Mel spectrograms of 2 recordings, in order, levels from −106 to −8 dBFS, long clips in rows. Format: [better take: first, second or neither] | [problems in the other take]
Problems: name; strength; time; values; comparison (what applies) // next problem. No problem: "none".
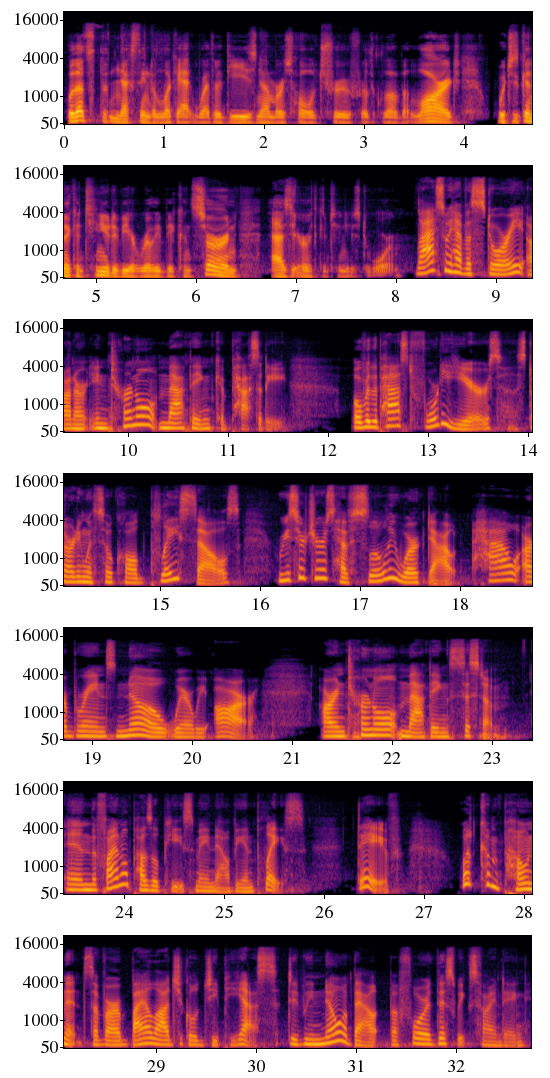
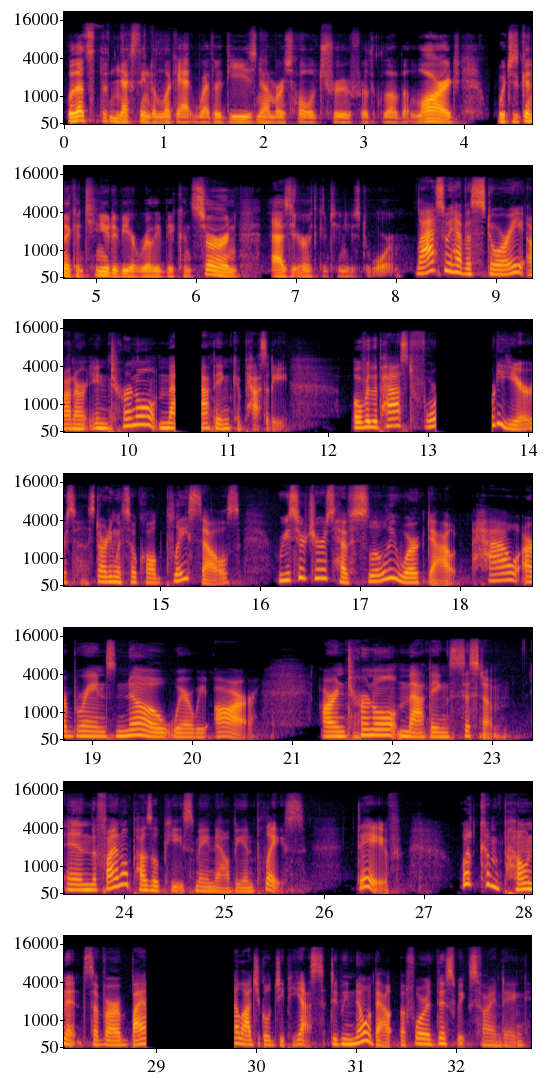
first | audio freezing; at 10 s, at 13 s for 0.5 s and at 29 s for 1 s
